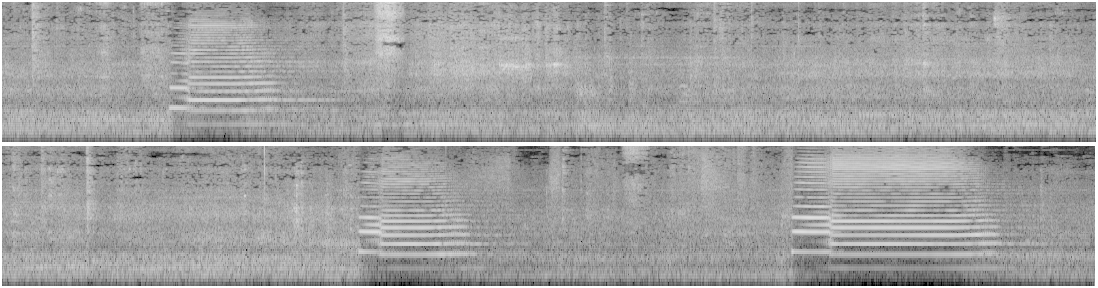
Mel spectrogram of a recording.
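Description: Freight train of oil tank wagons rolling past, with a steady noise of wheels running on the rails. A train horn sounds three times: a short blast about two seconds in, another about two-thirds of the way through, and a longer blast near the end.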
